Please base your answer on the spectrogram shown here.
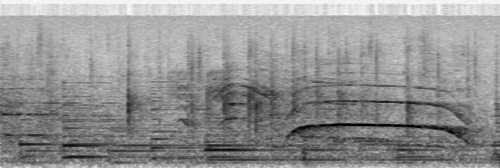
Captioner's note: applause and cheering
